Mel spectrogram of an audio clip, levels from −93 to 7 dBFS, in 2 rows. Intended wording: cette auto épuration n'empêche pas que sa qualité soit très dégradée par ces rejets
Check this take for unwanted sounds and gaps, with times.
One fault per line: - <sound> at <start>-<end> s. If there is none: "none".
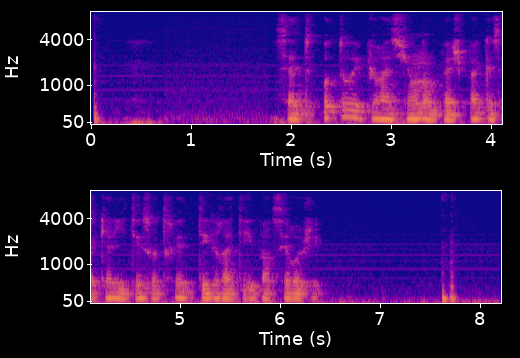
none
